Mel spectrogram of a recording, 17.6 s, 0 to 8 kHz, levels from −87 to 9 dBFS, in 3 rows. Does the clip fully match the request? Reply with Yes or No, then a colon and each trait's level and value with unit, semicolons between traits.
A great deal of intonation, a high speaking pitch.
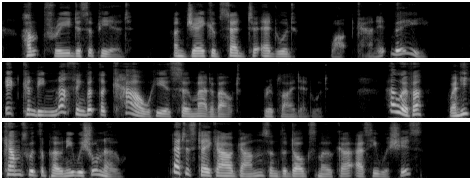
No: wide, 7.9 semitones; medium, 140 Hz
